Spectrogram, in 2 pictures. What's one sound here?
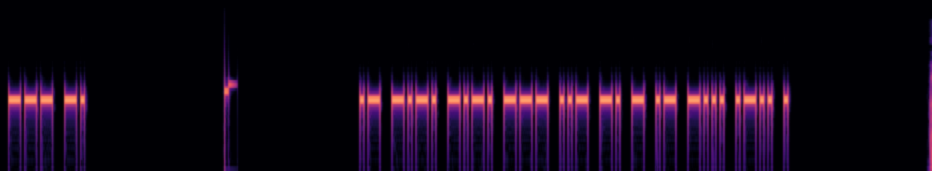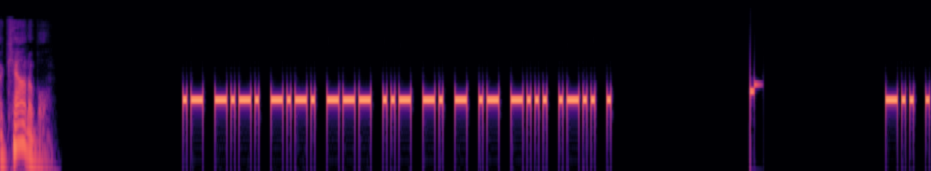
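A telegraph key sends rapid bursts of steady high beeps in Morse code.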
